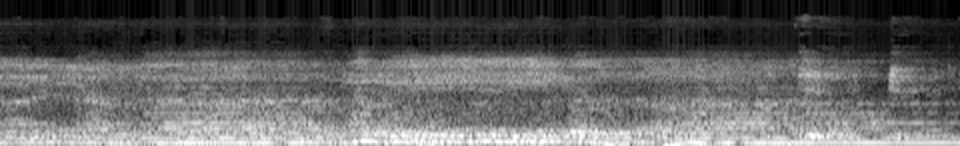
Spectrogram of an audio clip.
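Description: A man's voice chanting a devotional Urdu/Punjabi naat through a microphone, drawing out long melismatic held notes with no words, over a steady low note held underneath. It fades out just before the end.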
